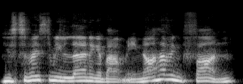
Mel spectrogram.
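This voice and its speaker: Man playing a higher-voiced, earnest teenage boy. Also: animated, fast talker. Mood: playful, teasing. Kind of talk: play table read, naturalistic dialogue.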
